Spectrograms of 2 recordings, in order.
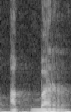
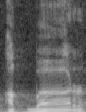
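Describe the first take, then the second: First: The vowel after b is short. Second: The vowel after b is drawn out long. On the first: It means the greatest. The speaker calls it right. "artinya itu maha besar" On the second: It means a drum. The speaker calls it wrong. "kalau akbar artinya gendang"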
